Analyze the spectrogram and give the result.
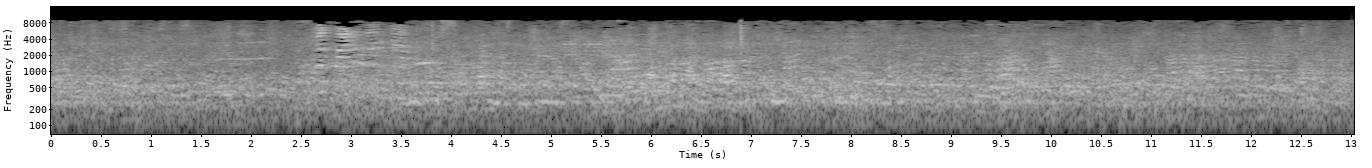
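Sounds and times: murmur of overlapping voices: 0.0s - 13.0s.

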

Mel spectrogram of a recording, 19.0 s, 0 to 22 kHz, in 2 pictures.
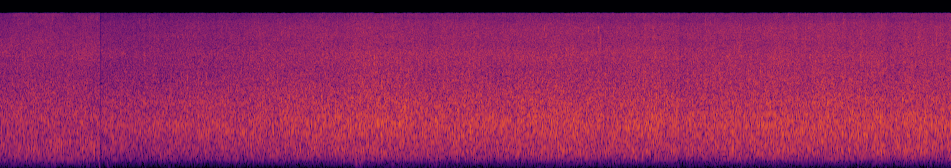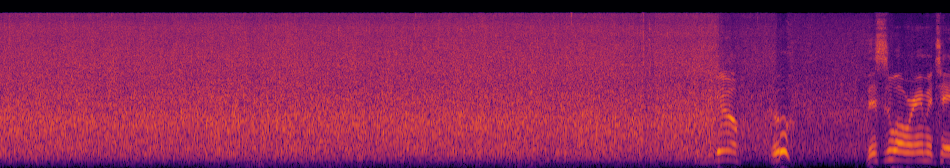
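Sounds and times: river rushing over rocks: 0.0s - 19.0s.

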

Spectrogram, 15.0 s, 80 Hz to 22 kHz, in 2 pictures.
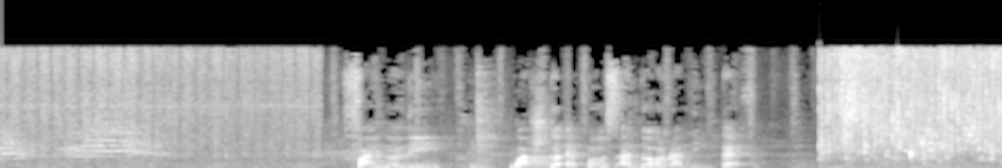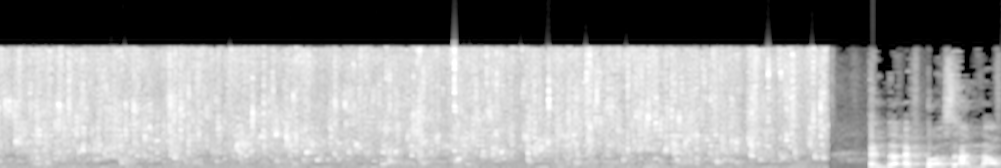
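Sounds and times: tap water running: 6.2s - 13.8s
water splashing into metal bowl: 6.2s - 13.8s.

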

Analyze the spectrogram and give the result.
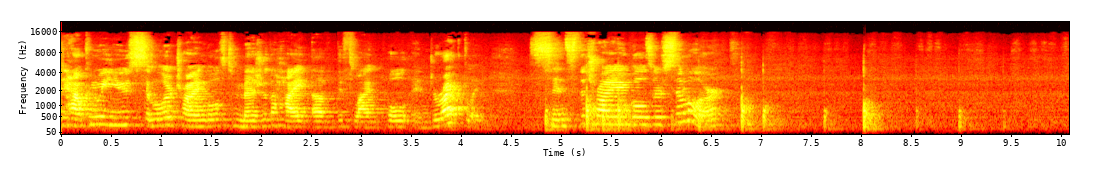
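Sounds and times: stylus tapping on tablet: 4.8s - 9.6s.

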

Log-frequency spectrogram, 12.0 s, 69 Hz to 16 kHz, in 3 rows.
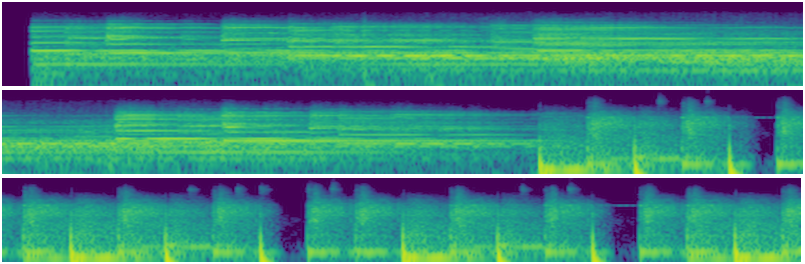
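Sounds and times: clock-tower bells ringing: 0.2s - 7.0s.

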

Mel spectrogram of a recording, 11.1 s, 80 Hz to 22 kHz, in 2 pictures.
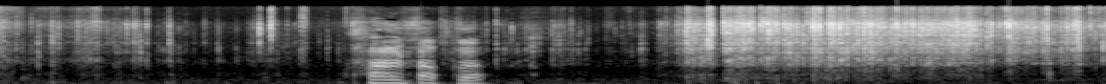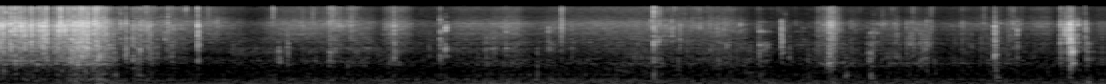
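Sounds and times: man talking: 1.8s - 2.5s
paper wrapper rustling and crinkling: 2.1s - 6.6s.

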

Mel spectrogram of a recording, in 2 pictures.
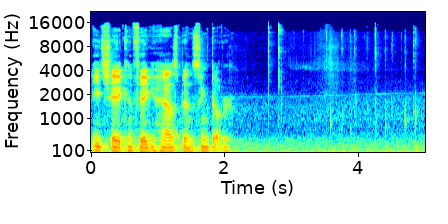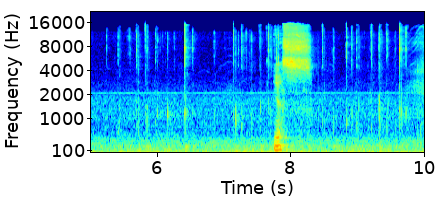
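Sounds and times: typing on computer keyboard: 3.8s - 7.8s, 8.4s - 9.8s.

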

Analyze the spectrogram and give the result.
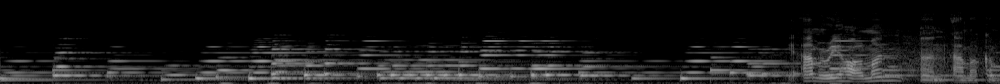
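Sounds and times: steelpan melody: 0.0s - 10.0s.

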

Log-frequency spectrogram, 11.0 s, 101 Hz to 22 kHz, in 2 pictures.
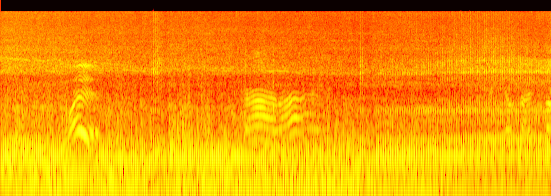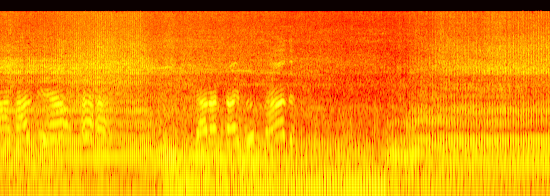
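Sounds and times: wind rush on microphone: 0.0s - 3.8s
motorcycle engine running: 0.0s - 11.0s.

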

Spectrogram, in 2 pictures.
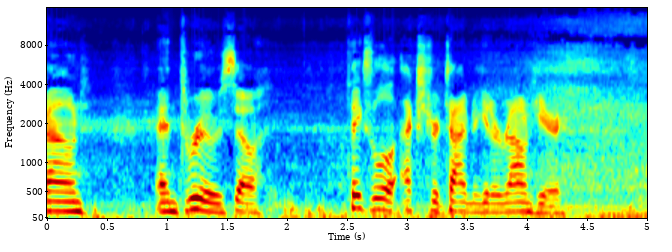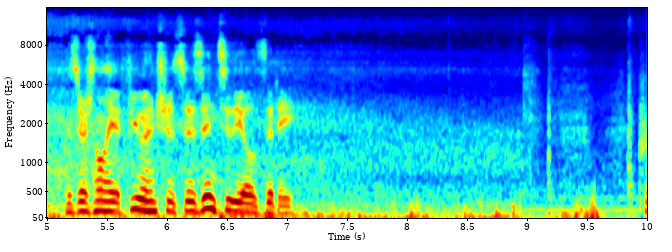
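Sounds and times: road traffic rumble: 0.0s - 10.0s
wind on microphone: 0.1s - 5.2s, 6.3s - 9.8s.

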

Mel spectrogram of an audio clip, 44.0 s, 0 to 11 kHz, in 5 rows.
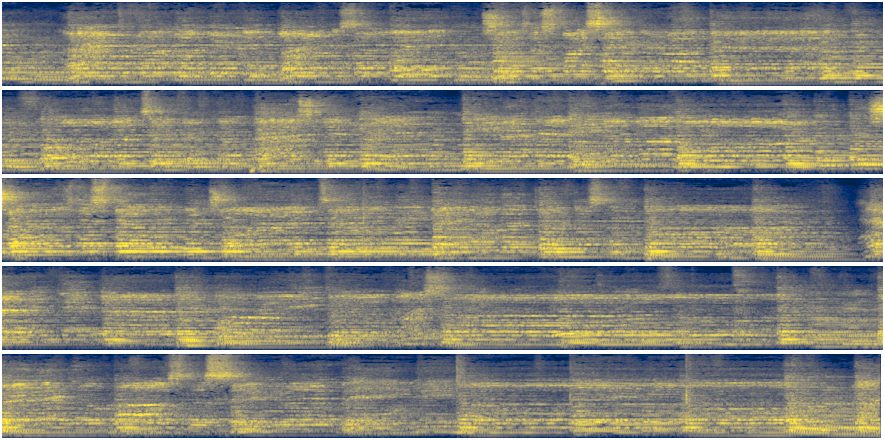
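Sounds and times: voices singing a slow hymn: 0.0s - 44.0s.

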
